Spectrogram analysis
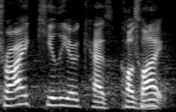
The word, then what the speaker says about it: Trichiliocosm: Trichiliocosm. Trichiliocosm. That's right. Is it? Yeah, it is. I'm just our pronunciation's the Trichiliocosm.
